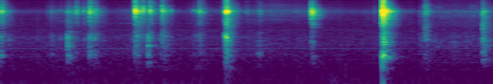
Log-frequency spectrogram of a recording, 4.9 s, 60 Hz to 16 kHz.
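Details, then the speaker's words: HP LaserJet P1102 running normally after fixing its grinding noise by removing a fallen plastic piece and screw from under the toner: scattered light clicks and ticks over a faint steady hum, no grinding. "okay now there is no more voice hope you understand it"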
